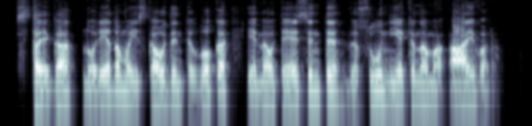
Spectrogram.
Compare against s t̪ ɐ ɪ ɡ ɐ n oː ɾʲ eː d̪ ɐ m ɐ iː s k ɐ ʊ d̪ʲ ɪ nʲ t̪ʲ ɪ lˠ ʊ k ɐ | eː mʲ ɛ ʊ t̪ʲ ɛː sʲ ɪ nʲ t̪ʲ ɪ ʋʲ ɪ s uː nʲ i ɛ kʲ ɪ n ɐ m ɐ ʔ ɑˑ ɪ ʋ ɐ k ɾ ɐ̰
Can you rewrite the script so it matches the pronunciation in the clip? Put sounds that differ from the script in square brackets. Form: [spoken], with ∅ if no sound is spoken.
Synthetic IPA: s t̪ ɐ ɪ ɡ ɐ n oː ɾʲ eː d̪ ɐ m ɐ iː s k ɐ ʊ d̪ʲ ɪ nʲ t̪ʲ ɪ lˠ ʊ k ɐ | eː mʲ ɛ ʊ t̪ʲ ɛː sʲ ɪ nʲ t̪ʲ ɪ ʋʲ ɪ s uː nʲ i ɛ kʲ ɪ n ɐ m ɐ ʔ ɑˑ ɪ ʋ ɐ [∅] ɾ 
